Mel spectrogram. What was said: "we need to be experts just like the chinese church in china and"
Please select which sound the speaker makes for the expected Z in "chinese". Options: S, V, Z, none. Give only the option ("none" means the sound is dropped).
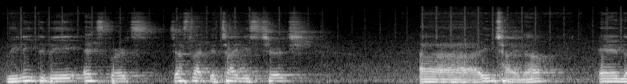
S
